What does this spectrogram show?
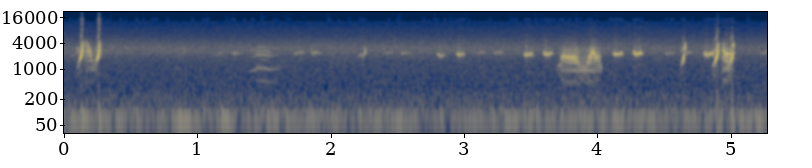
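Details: Female quail call meant to attract quails for trapping: a sharp click pair, then soft, evenly spaced little chirps, a brief wavering note and a rough nasal burst, closing with more clicks over low hum.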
